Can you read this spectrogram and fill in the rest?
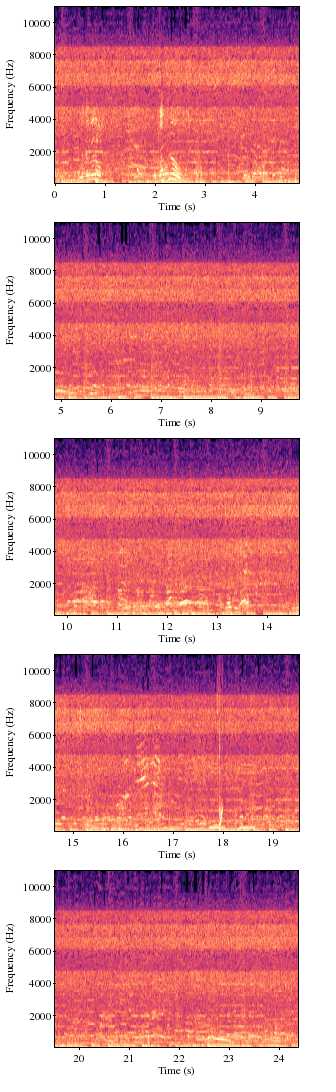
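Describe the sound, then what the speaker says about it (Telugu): Constant roar of falling water at Bheemuni Paadam waterfalls fills the scene, with people talking and children shouting over it nearby. "మామూలు వాటర్ ఫాల్స్"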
